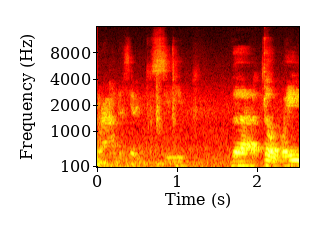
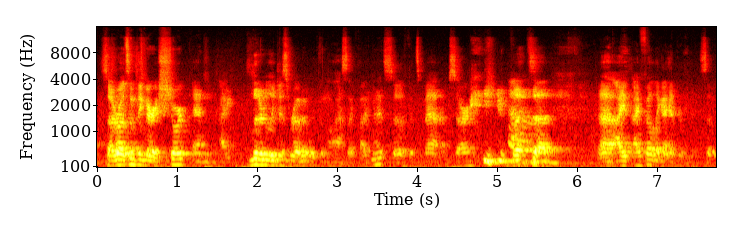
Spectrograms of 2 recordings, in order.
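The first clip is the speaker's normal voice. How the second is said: usual speaking voice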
